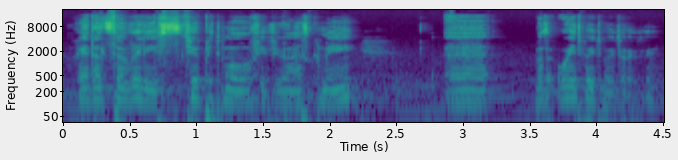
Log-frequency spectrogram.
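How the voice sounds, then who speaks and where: A man's voice: on the low side, steady tone, brisk, background noise. A man doing in-character game commentary, thinking aloud in a theatrical, self-assured, musing way. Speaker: gamer playing in character.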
